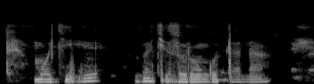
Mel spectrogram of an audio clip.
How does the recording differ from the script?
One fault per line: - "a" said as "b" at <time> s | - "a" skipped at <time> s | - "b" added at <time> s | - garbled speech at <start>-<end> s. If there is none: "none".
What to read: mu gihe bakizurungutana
none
